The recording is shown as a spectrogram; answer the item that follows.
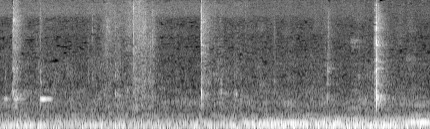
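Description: Plastic pens clicking against each other as they are pushed one by one into a rubber-band bundle: four or five sharp, separate clicks over a low steady hum.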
